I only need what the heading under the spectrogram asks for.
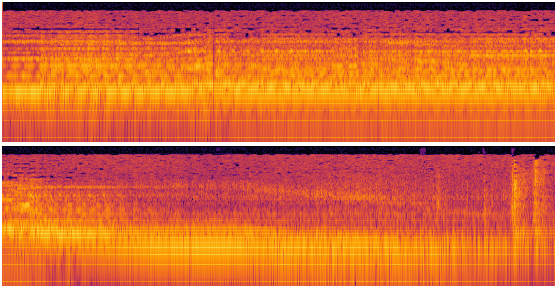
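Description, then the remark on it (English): A car engine hums loudly and steadily, then its pitch sinks as the vehicle slows and pulls to a stop at a gas station, with a couple of sharp clicks at the very end. “Answer, fill her up? Yep. How's the oil water?”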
